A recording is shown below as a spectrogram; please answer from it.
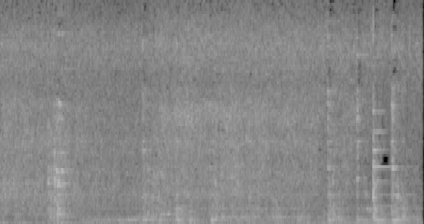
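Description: Diced tomato, green chillies and ginger paste fry in a pan with a steady, close sizzle, and a few stirring scrapes and clinks break through the hiss; nobody talks.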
